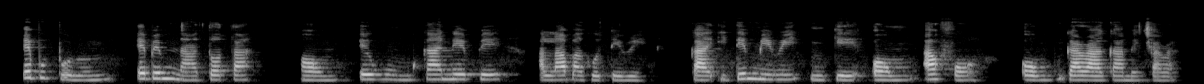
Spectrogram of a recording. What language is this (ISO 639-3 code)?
ibo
